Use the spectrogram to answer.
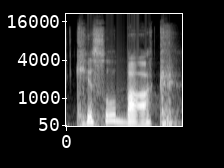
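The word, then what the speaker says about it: Kiesselbach: Kisslebach. Like Bach, like the musician Bach.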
